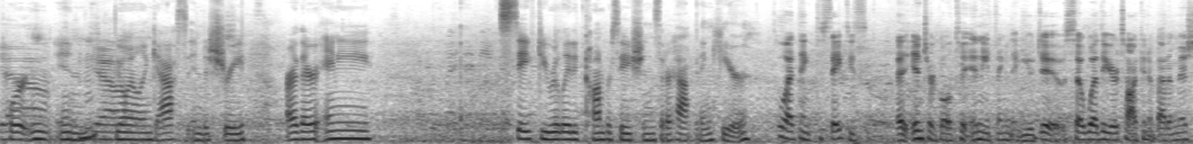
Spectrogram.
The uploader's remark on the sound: at the Gas Machinery Conference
